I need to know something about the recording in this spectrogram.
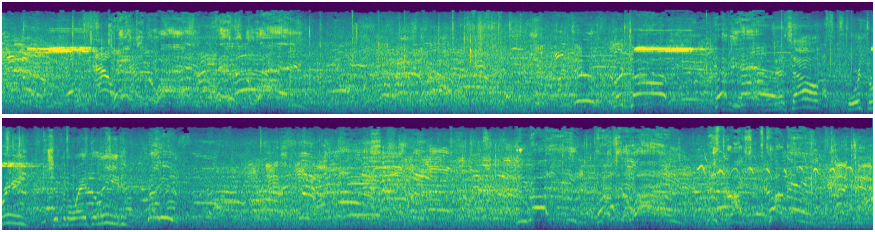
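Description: A large crowd chatters and shouts in a large echoing arena.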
